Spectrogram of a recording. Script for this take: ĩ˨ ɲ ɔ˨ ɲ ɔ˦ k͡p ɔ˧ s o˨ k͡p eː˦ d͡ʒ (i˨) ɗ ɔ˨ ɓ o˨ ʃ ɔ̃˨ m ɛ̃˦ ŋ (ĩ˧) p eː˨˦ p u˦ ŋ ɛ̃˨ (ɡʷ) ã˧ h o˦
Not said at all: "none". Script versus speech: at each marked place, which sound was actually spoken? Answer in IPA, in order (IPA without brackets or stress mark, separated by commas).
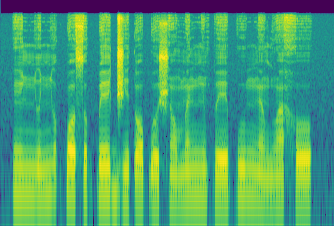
i˨, ĩ˧, ɡʷ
